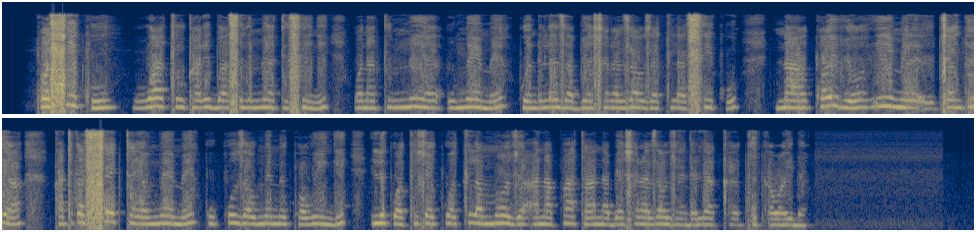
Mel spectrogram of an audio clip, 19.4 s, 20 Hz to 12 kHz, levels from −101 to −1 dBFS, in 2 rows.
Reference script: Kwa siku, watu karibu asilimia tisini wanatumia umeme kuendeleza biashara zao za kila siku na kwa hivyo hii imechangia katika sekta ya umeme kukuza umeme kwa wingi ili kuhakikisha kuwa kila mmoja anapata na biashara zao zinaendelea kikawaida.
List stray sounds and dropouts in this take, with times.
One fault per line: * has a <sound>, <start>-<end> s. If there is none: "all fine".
all fine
